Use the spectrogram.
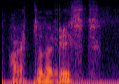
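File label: "artellerist", Dutch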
